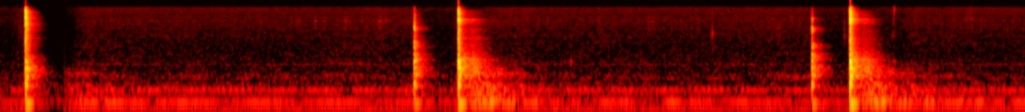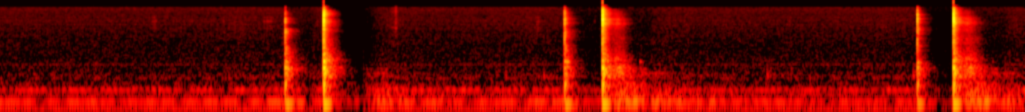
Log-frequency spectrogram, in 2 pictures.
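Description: Hole positions are punched into a metal box mod enclosure, giving sharp, isolated metallic taps that come singly or in quick pairs about every five seconds against a near-silent room.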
